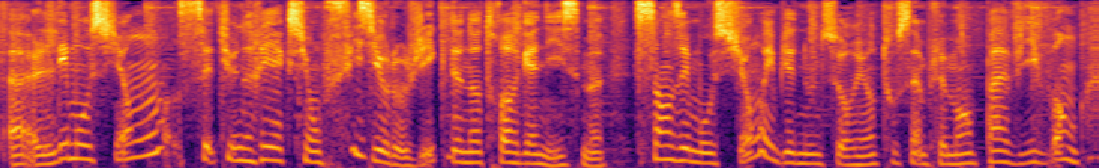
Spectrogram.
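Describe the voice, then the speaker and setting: A woman with a fairly low pitch and very wide pitch swings speaks at a fairly slow pace over noticeable background noise. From France, Paris. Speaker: psychotherapist and author. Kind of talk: radio interview.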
